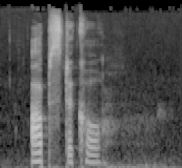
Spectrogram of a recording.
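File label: "obstacle", US English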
